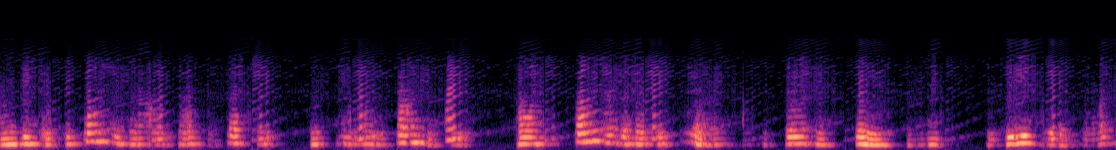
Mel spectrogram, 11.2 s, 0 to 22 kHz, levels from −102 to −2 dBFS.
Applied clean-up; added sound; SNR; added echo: neural mask model DeepFilterNet 3.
